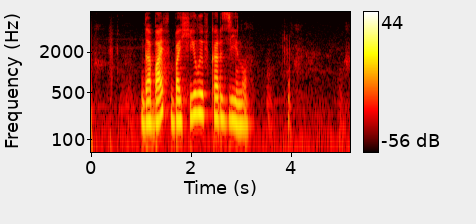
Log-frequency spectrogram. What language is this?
Russian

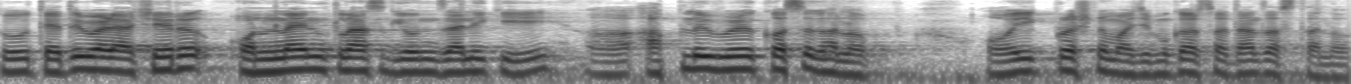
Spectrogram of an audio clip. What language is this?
Konkani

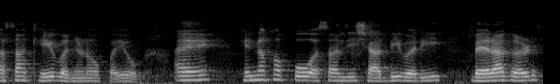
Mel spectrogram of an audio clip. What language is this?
Sindhi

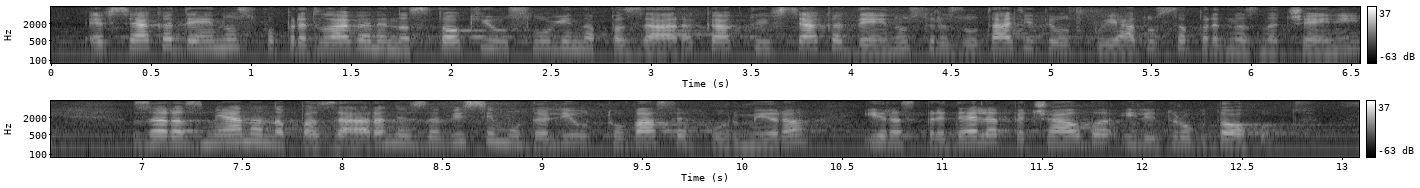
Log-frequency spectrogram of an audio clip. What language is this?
Bulgarian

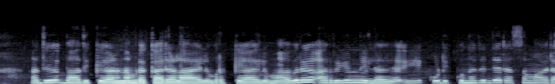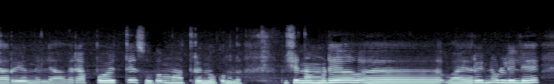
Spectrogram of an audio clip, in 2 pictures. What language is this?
Malayalam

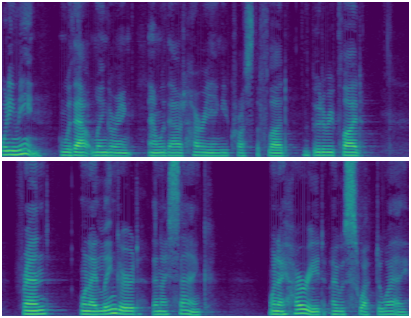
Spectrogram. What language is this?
English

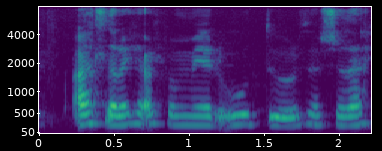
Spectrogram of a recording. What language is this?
Icelandic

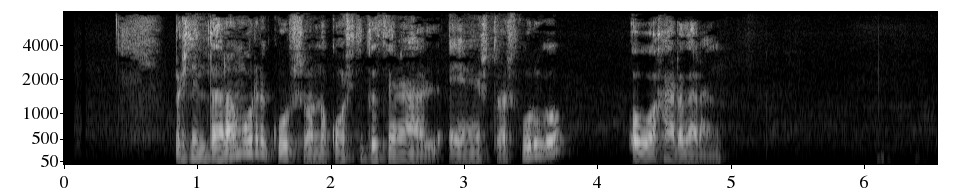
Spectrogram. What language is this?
Galician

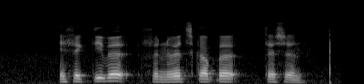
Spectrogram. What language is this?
Afrikaans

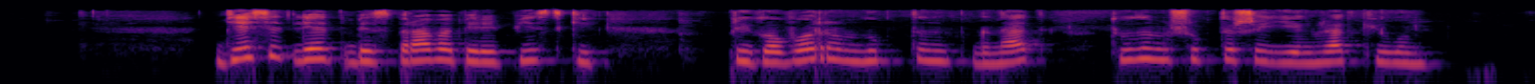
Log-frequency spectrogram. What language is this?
Mari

